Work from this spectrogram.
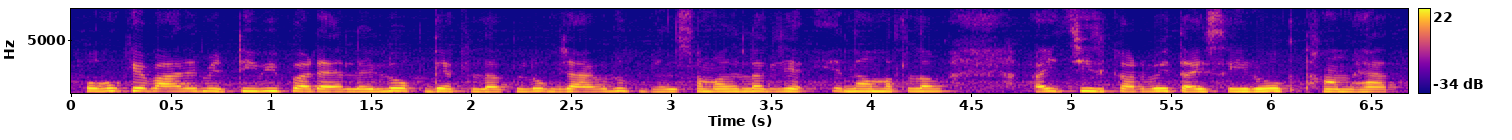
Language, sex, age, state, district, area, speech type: Maithili, female, 45-60, Bihar, Sitamarhi, urban, spontaneous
